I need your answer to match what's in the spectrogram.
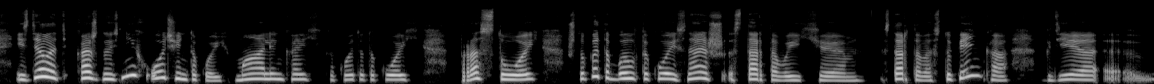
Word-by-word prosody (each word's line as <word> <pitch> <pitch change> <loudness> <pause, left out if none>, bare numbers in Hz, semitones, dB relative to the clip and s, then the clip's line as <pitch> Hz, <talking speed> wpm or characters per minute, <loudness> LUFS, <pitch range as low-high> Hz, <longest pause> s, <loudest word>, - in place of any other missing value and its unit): И 225 - 0
сделать 325 - +5
каждую 255 -4 +4
из 230 - -8
них 425 +6 +3
очень 285 -5 +2
такой 180 -6 -4
маленькой, 240 +1 +1 0.2
какой-то 220 +2 -5
такой 220 0 -1 0.5
простой, 230 +1 +2 0.3
чтоб 260 -1 -6
это 345 -6 +1
был 265 +2 +3
такой, 250 0 +1
знаешь, 255 +5 -1
стартовый, 200 -5 -1
э, 185 -2 -2 0.4
стартовая 210 -4 -1
ступенька, 235 - -2 0.3
где, 210 +2 -1
э, 295 -3 -11
235 Hz, 115 wpm, -21 LUFS, 210-260 Hz, 0.5 s, сделать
